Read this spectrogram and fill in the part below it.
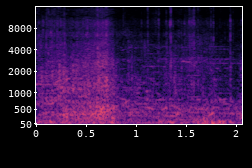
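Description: A plastic sack rustles and crinkles close by.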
